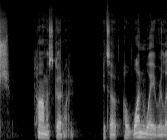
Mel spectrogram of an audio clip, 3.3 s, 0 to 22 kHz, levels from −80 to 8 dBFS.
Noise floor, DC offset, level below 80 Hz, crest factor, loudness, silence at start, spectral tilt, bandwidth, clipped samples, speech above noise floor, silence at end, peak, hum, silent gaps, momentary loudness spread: -72 dBFS; under 0.1%; -56 dBFS; 22 dB; -22 LUFS; 0 s; -4.5 dB/octave; 17.5 kHz; under 0.1%; 51 dB; 0 s; -2 dBFS; none; none; 13 LU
